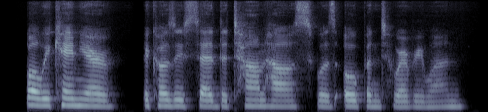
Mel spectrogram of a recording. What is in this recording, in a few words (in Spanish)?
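Voice Acting es F, Spanish, female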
